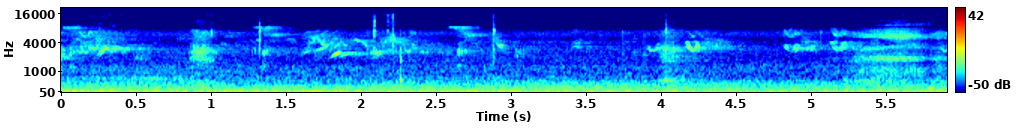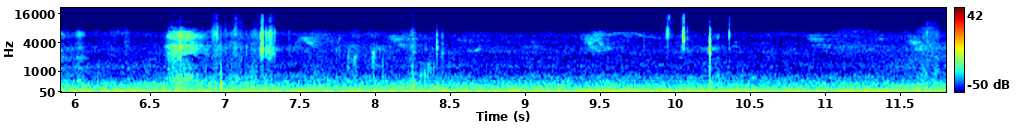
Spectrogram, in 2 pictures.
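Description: A hand softly strokes a cat's fur.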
